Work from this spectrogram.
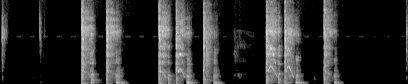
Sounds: Cough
